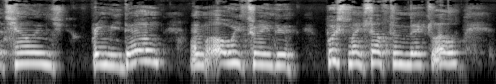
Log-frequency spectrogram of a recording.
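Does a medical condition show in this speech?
Yes: cerebral palsy; uses power wheelchair.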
